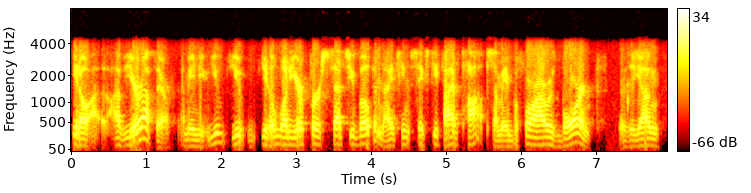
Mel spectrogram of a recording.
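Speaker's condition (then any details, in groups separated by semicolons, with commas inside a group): No condition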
